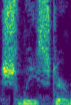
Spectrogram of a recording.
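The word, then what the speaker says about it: Schlichter: And his name, by the way, is S-C-H-L-I-C-H-T-E-R. I remember that from Art Schliester. Remember Art Schliester? Wasn't he like the Ohio State quarterback or something? But that's how he pronounced his name. So I'm assuming that this gentleman pronounces it the same.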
